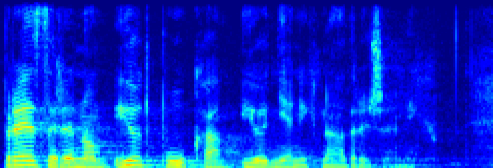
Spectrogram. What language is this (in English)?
Croatian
